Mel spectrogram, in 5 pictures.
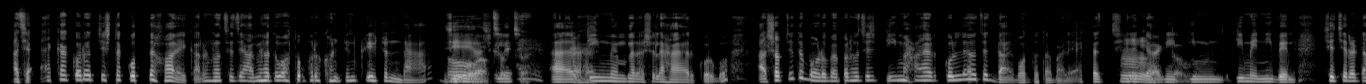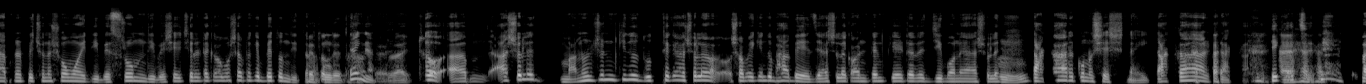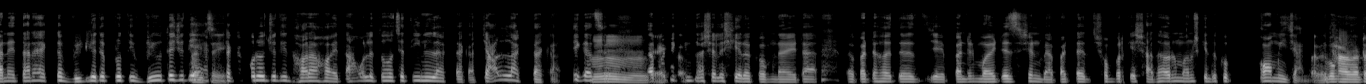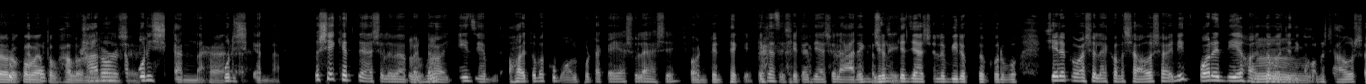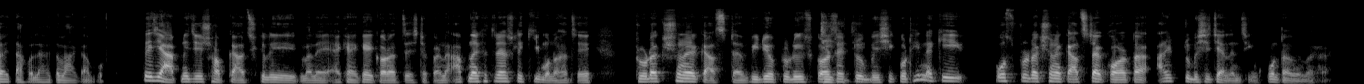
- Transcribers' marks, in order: laughing while speaking: "অত বড় কনটেন্ট ক্রিয়েটর"; other background noise; chuckle; chuckle; laughing while speaking: "আরেকজনকে"
- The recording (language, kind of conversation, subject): Bengali, podcast, কনটেন্ট তৈরি করার সময় মানসিক চাপ কীভাবে সামলান?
